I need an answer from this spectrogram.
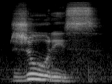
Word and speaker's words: júris: Júris, a gente tem a sílaba tônica no ju, né? Que é a penúltima e termina com is.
